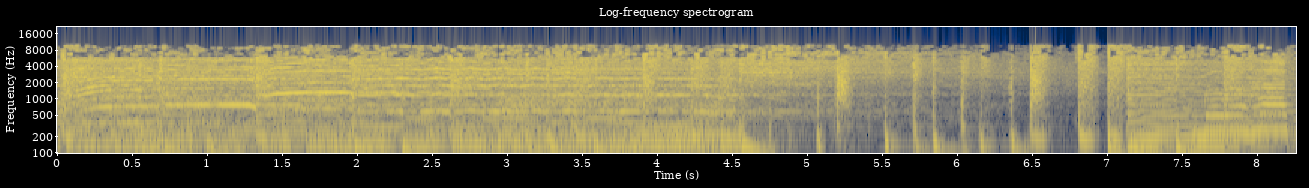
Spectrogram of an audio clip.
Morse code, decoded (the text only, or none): none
